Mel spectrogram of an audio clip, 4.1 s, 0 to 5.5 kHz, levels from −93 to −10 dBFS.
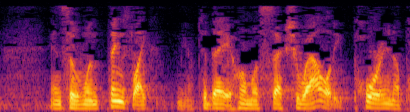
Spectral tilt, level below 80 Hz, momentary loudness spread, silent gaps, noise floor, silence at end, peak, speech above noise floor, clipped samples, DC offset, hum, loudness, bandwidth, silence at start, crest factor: -11 dB/octave; -48 dBFS; 11 LU; none; -44 dBFS; 0 s; -4 dBFS; 25 dB; under 0.1%; under 0.1%; none; -20 LUFS; 5 kHz; 0.5 s; 16 dB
